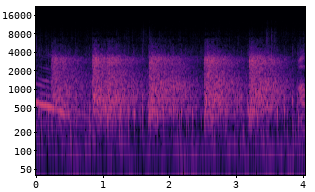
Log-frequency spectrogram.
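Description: Radio drama sound effect of a volley of five gunshots, evenly spaced about three-quarters of a second apart, each a loud sharp blast that rings briefly. The tail of a falling voice is heard at the start.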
